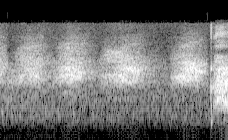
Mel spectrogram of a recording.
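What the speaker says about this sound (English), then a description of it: "I should not be mad at that crow" A crow cawing outdoors, four drawn-out harsh calls in a slow, even rhythm, fairly close and loud, with a brief sharp knock near the end.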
